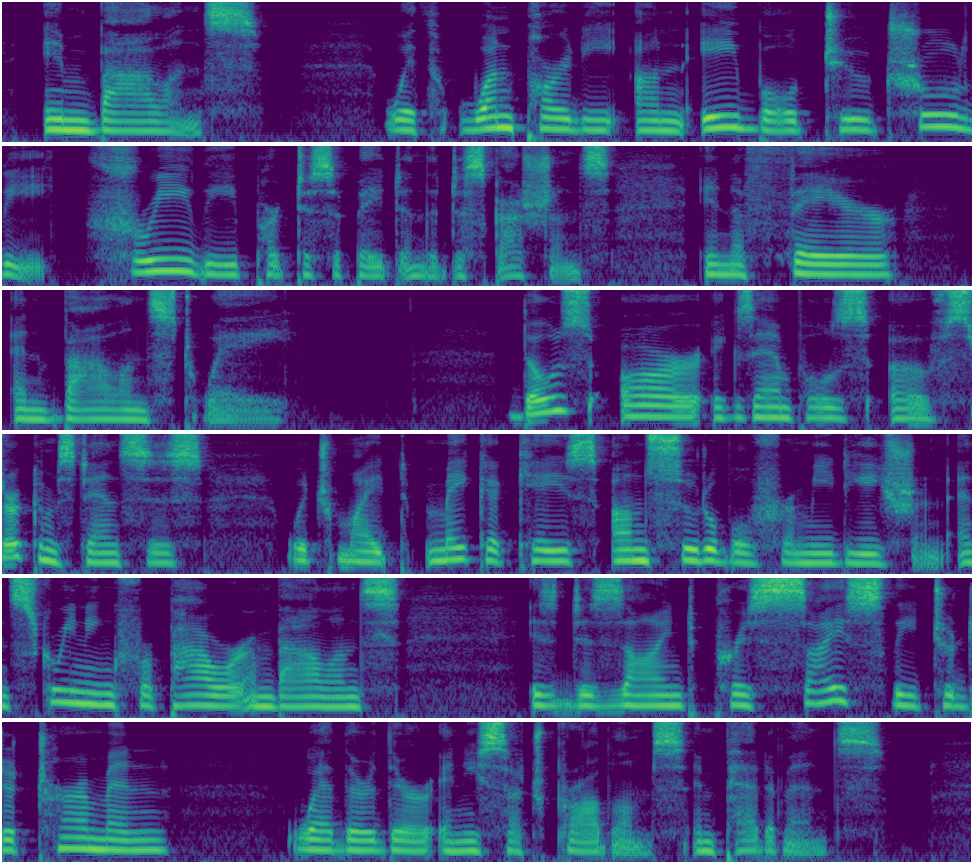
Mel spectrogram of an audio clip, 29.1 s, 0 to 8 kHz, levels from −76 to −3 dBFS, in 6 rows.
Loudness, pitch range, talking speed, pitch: -22 LUFS, 165-190 Hz, 100 wpm, 175 Hz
